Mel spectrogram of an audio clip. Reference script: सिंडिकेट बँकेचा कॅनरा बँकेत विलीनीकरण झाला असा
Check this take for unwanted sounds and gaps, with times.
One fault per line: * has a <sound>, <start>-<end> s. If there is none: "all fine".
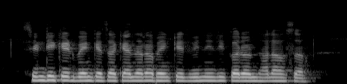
all fine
